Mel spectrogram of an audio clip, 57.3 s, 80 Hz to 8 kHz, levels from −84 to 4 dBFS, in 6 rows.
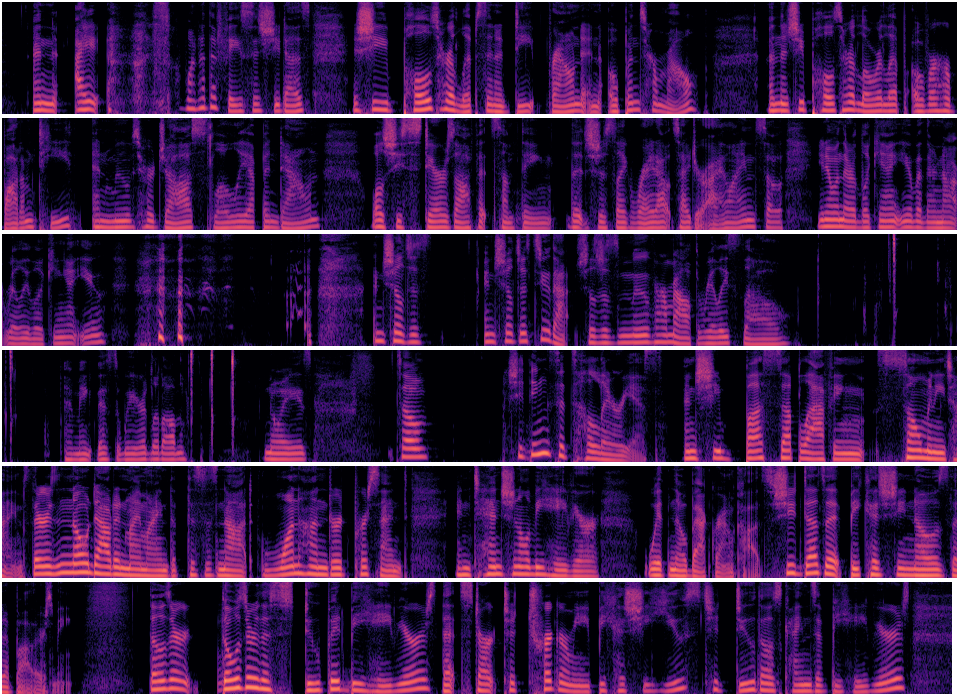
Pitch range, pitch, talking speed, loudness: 150-185 Hz, 165 Hz, 160 wpm, -28 LUFS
